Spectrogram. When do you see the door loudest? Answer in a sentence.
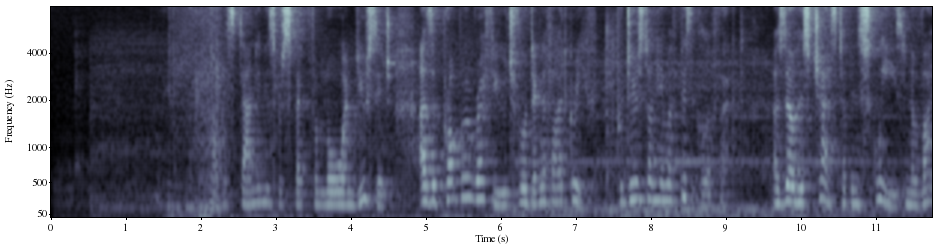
The loudest moment of the door is at 2 seconds.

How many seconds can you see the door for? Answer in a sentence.
You can hear the door for 2 seconds altogether.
